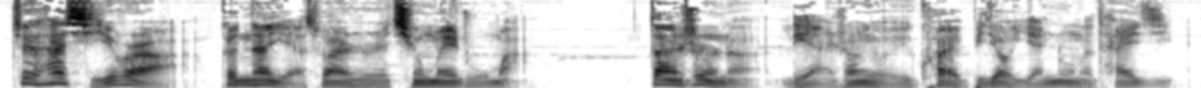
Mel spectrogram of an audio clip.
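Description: A man's voice: medium pitch, a little fast, darkish tone, no echo, soft background music. Slangy male storyteller. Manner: chatty, slangy, swears casually. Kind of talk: casual storytelling of a myth.

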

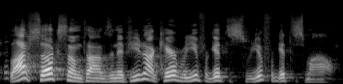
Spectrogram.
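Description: A man preaching a sermon as pastor, telling stories in a lively, animated way with casual Southern phrasing. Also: fairly high pitch, quick pace. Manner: animated storytelling, Southern speech. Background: congregation responses.

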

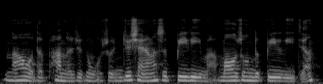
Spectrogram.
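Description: A woman's voice: fairly low pitch, fairly even intonation, rapid-fire. A woman, a voice coach talking casually to her audience, chatty and full of filler particles. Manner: chatty, many filler particles, imitates cat meows. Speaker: voice and astrology coach.

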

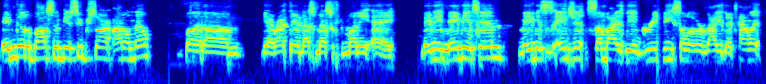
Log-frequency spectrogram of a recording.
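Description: A man's voice: a little high, normal speed, no room sound. A man hosting casual sports talk in an easygoing, chatty way. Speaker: show host. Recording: dull lo-fi recording.

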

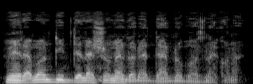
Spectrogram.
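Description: A man narrating an audiobook story in a measured, calm storytelling manner. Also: deep voice, creaky, slightly rough. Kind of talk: scripted narration.

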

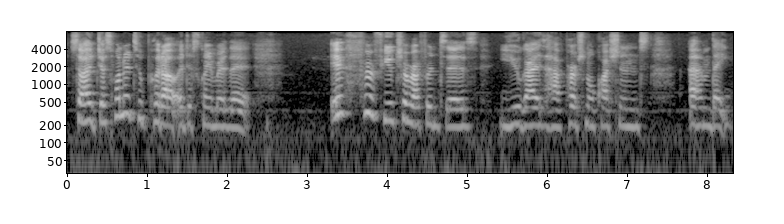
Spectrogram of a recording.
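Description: A woman's voice: mid-range voice, a little slow, a bit bright. A young adult woman with a nasal, stuffed-up voice from being sick, chatting casually and apologetically as she hosts a rambling, self-deprecating solo show. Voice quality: nasal, congested. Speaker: podcast host and aspiring author. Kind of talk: casual solo chat answering listener questions.

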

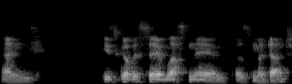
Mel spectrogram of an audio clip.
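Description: Low-voiced man telling a hesitant story. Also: steady tone, unhurried, a little mellow. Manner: hesitant, stumbling, laughs while telling a story. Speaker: podcast co-host. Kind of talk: casual chat. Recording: lo-fi muffled podcast audio.

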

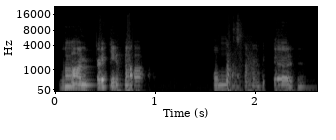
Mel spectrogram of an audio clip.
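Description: A man's voice: fairly high pitch, big pitch swings, normal speed, slight background noise. A man hosting a live stream in casual conversation over a video call. His audio keeps breaking up and cutting out, and he rambles and restarts his sentences. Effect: choppy video call audio breaking up.

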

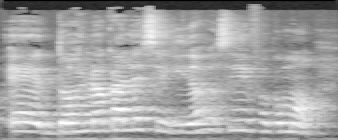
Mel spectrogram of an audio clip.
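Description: A woman co-hosting a podcast, telling a story in a casual, chatty way with quick asides. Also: sits high, fairly even intonation, darkish tone. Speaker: podcast co-host. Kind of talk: casual chat. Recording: echoey room.

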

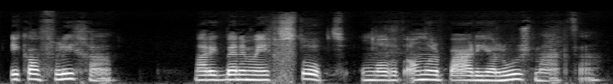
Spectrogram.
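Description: A woman voicing a gentle, wise old horse in a storybook, speaking softly and reassuringly. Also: medium pitch, steady tone, moderate pace, vocal fry, dry recording, highs cut off, close to an everyday voice.

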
